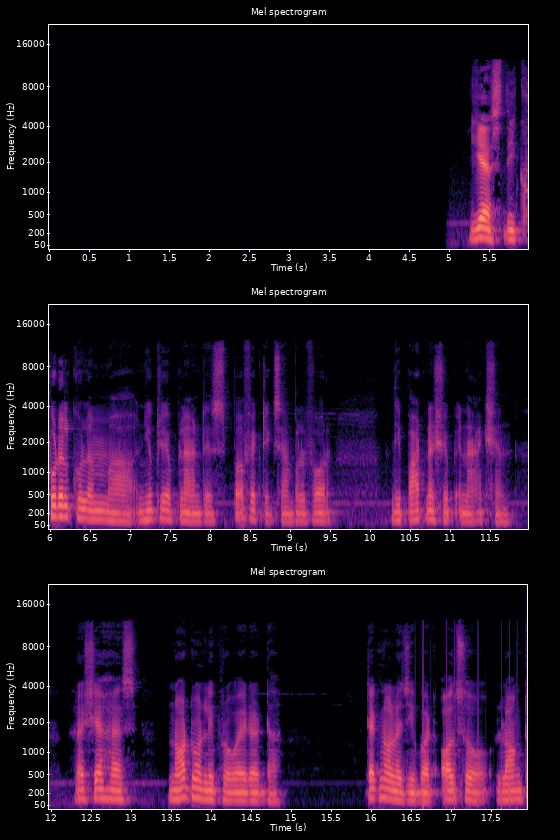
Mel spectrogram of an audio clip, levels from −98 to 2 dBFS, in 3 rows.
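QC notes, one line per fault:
16.55–17.83 s, periodic USB or driver dropouts: around fifteen skips of a couple of milliseconds, every 0.098 s, as the driver stalls and samples are dropped, giving regular ticks. The waveform shows evenly spaced splice jumps, and a spectrogram shows thin vertical broadband lines.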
